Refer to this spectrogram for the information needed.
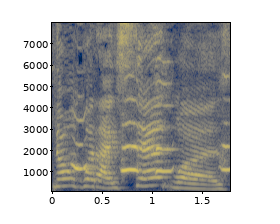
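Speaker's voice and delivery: high, loud, slow protesting voice.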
